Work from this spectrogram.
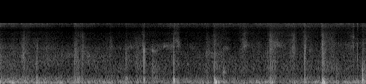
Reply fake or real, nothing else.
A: fake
